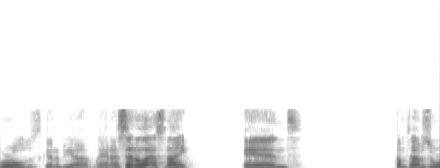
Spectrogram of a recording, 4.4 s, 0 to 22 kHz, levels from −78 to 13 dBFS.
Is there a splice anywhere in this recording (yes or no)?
no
